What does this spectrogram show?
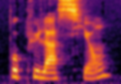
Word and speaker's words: population: population which is population. So remember the A in French is a. So you cannot say A population.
